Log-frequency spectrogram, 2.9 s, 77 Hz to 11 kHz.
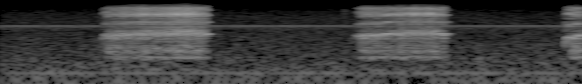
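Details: Western barn owl (Tyto alba) at a nest webcam in Riet Vell reserve, Ebro Delta, Spain, 2023 season, stuffing the nest and calling the male: harsh, hissing screeches about half a second long, roughly every 1.5 seconds, faint whine behind.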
